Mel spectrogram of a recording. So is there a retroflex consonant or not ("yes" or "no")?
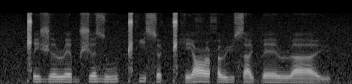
no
